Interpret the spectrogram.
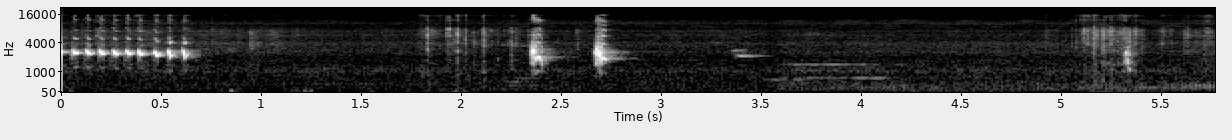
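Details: Female yellow-vented bulbul calling a male: a quick run of about eight sharp, evenly spaced notes, then two separate harsh squawks and faint low knocks.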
